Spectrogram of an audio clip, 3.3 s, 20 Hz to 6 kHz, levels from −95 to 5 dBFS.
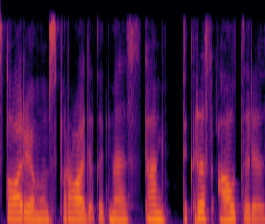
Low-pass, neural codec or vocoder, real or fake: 5.4 kHz; codec, 44.1 kHz, 2.6 kbps, SNAC; fake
